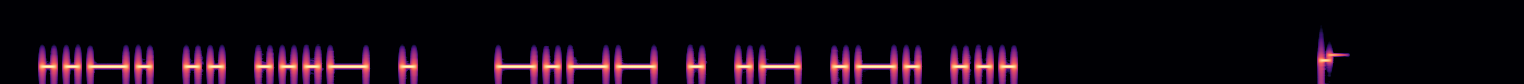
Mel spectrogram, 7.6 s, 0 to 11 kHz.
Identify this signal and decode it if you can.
Morse code, heard as a keyed tone, about 20 wpm, 700 Hz. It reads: FIVE YEARS
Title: Sets of 5 Words Encore 20wpm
